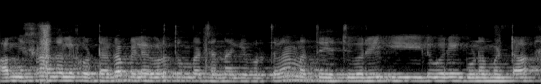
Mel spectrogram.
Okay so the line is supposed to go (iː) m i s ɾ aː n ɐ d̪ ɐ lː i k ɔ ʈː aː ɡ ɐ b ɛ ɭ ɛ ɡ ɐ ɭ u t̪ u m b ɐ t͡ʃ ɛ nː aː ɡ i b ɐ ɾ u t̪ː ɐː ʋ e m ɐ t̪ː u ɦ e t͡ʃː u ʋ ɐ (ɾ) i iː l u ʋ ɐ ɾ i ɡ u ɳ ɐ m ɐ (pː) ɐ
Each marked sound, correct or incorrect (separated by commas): incorrect, correct, incorrect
